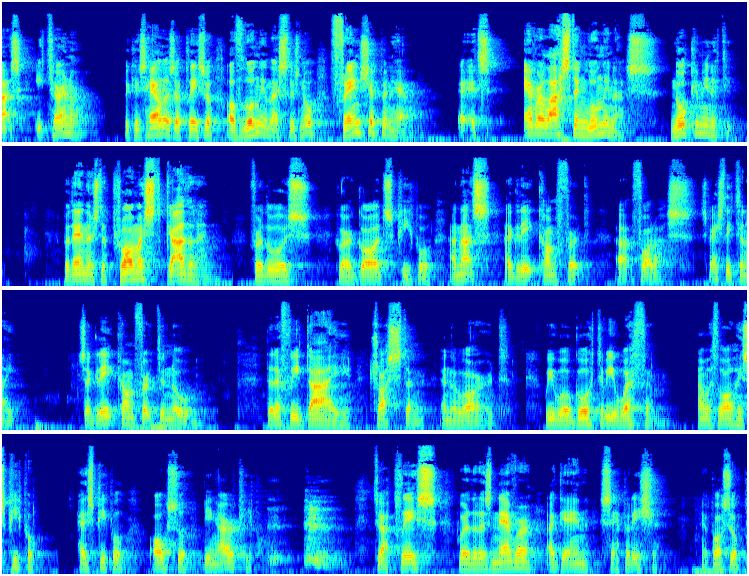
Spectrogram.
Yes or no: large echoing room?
yes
